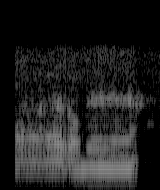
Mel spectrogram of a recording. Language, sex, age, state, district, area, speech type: Santali, male, 60+, Odisha, Mayurbhanj, rural, conversation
